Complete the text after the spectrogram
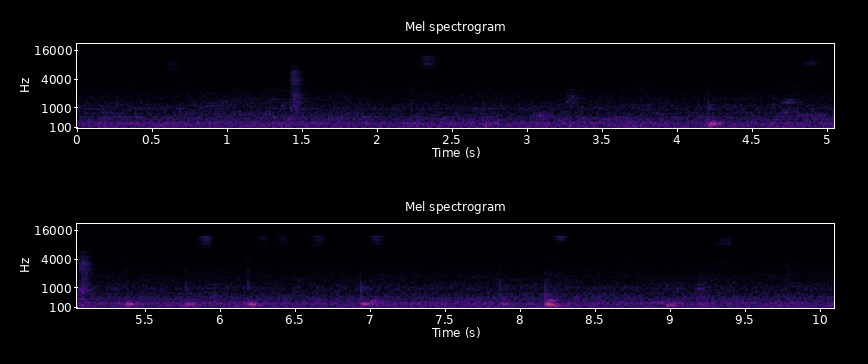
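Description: A marker squeaks and taps as it writes on a board.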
